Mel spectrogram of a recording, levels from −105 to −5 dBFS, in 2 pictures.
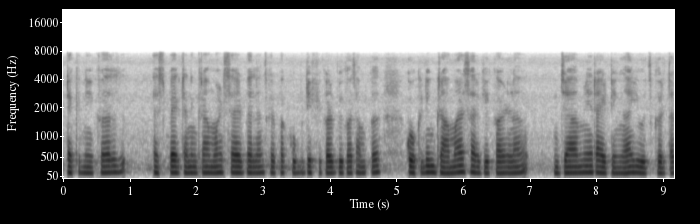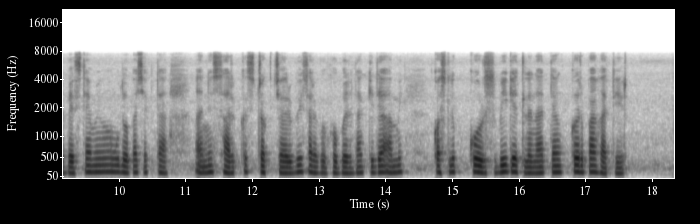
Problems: none marked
